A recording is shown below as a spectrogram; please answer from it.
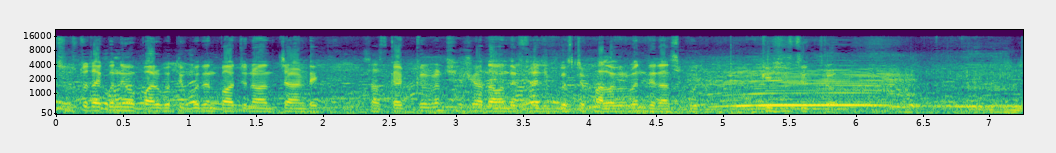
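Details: Sahiwal breed bull calf at a cattle market, Bangladesh, 17 October 2025: after a stretch of busy voices, one sustained, steady moo lasts well over a second before fading, with market chatter continuing underneath.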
